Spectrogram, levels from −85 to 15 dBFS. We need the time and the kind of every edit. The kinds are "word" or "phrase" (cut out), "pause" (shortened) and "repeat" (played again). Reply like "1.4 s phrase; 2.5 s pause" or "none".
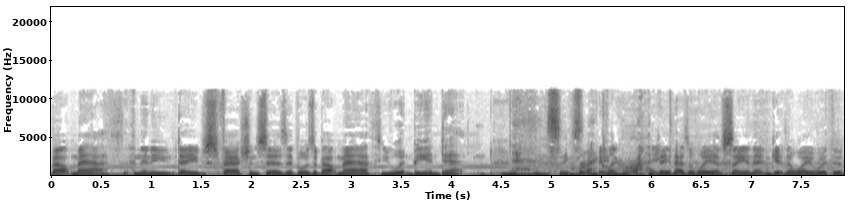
1.2 s word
